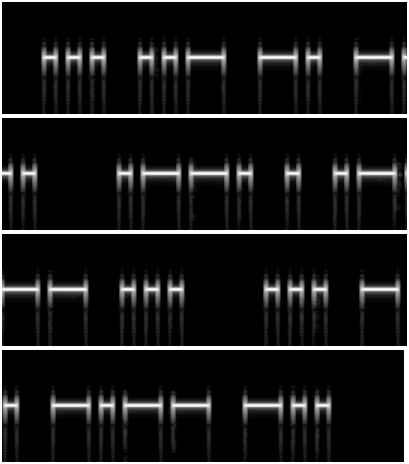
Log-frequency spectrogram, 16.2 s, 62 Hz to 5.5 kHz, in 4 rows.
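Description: Morse code, heard as a keyed tone, about 10 wpm, 600 Hz. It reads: SUND PEJS SNYD
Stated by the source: Morse practice of short Danish words at 10 wpm, from CW med Gnister.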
